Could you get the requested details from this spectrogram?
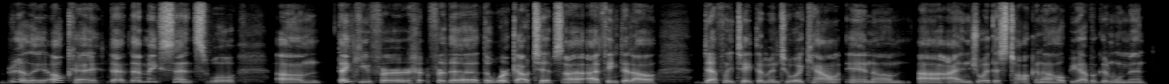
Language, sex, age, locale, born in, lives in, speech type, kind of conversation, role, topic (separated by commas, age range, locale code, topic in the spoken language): English, male, 25-29, en-US, United States, United States, conversation, unstructured, none, How does physical activity help you cope with stress?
